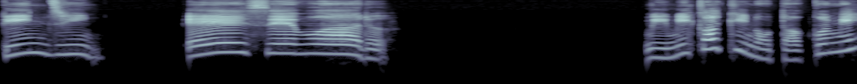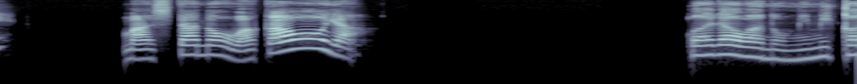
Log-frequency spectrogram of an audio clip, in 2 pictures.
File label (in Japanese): タイトルコール, ASMR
